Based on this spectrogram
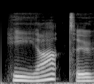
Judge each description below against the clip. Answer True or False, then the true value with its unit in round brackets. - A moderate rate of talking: True (190 wpm)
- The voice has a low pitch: False (185 Hz)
